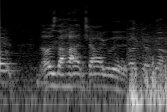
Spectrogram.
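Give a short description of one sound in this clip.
An older man laughs close by.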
